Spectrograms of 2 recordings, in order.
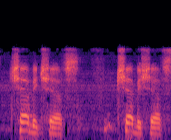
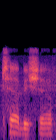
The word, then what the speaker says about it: Chebyshev: But that's the way I'm going to pronounce it, because that's the way you'll probably hear other people pronounce it.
